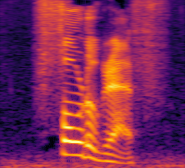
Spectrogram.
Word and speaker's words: photograph: pronounce this particular word photograph the correct pronunciation is photograph which means I'm stressing on this particular syllable which is the first syllable please give me the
